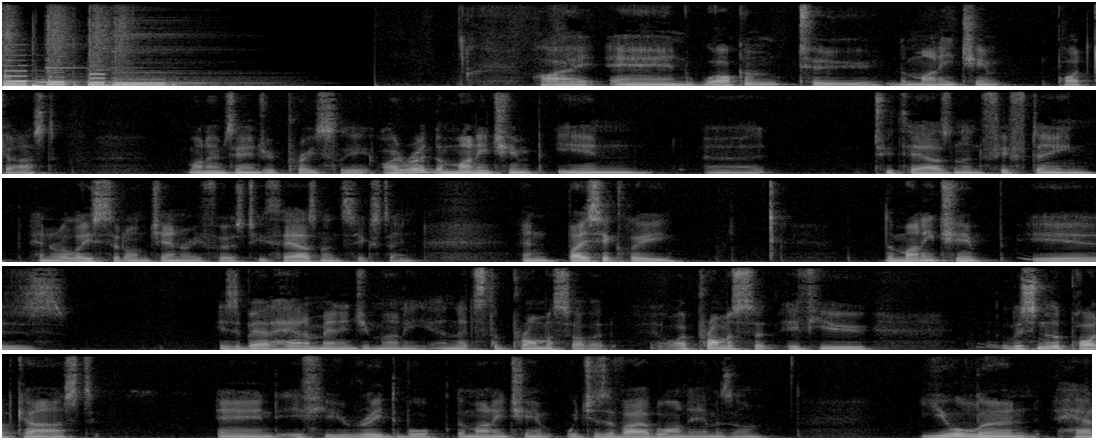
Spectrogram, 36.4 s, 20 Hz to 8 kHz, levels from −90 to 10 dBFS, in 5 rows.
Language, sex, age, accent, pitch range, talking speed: English, male, 40-59, Australian, 110-125 Hz, 120 wpm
